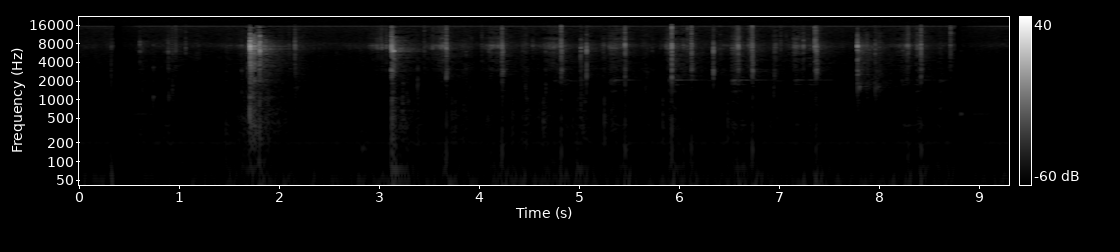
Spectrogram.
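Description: Faint cuts of a carving knife paring a small wooden figure: two stronger slicing strokes in the first few seconds, then a run of small quick paring cuts, about three a second.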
